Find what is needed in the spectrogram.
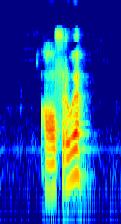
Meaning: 1. uproar 2. turmoil 3. riot
- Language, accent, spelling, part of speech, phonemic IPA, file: German, Austria, Aufruhr, noun, /ˈaʊ̯fˌʁuːɐ̯/, De-at-Aufruhr.ogg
